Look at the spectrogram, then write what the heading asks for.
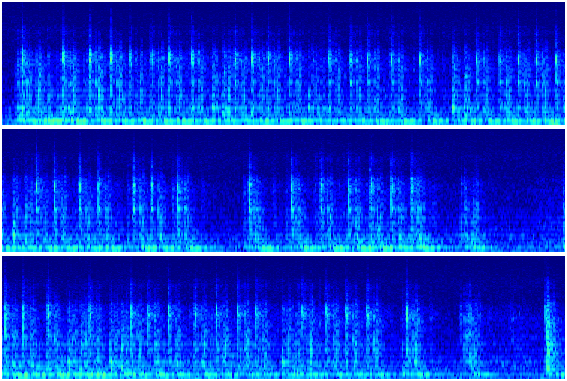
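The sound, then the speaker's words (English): Rapid, continuous, fairly loud clacking of typewriter keys at a dining room table, with brief pauses around the middle before the steady typing resumes. No voices. “Corinne Jacker sat at her dining room table. Her typewriter collected and reflected her thoughts.”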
